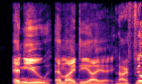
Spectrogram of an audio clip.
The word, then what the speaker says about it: Numidia: But there's also New Media, Pennsylvania. Oh, Media. Yes. I got you. Now, they mispronounce it here. It's as New Media. Yeah. It's Numidia.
